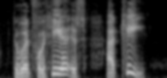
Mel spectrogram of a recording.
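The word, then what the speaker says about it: aquí: The the K sound in Spanish is spelled with a Q U. So a key would be spelled A Q U I with an accent. The accent where over the I, right?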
